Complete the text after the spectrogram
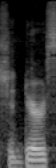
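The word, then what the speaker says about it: Shedeur: Shadur Sanders.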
